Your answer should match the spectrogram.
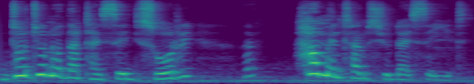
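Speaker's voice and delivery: loud, impatient "how many times" protest; mock exasperation. Partner who already said sorry, mock irritation. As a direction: play the fed-up partner, a bit hammed.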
